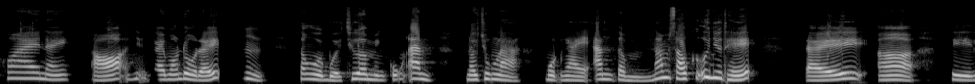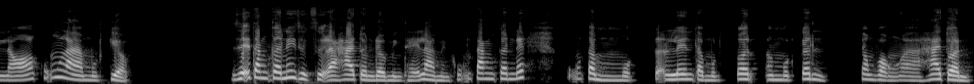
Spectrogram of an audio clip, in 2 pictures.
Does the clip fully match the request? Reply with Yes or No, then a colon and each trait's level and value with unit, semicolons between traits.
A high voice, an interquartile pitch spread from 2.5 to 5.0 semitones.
Yes: high, 220 Hz; average, 4.3 semitones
